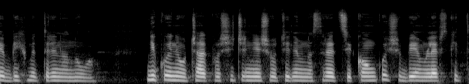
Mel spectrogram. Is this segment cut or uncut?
uncut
